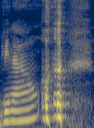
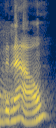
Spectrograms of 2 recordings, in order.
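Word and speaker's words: Vinhão: I'm going to assume that H is silent. Vinau.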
